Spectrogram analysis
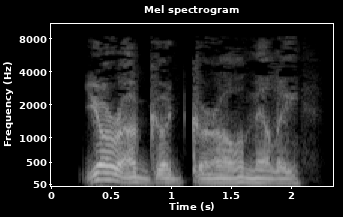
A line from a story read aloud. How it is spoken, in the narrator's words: Fred muttered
